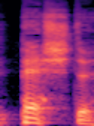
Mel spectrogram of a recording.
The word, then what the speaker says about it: Pest: Dans le fond, c'est prononcé Pest, donc Budapest.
